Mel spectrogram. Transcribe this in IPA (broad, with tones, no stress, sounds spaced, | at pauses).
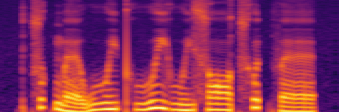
t͡s ʊ˥ k̚ m ɛː˨˩ w uː˨˧ j pʰ uː˨˥ j uː˨ j s ɔː˧ t͡sʰ ɵ˥ t̚ f ɛː˨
